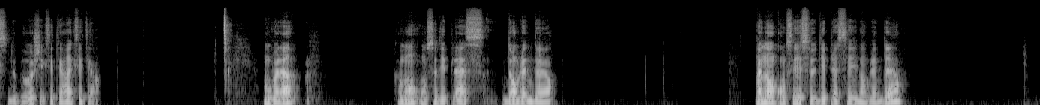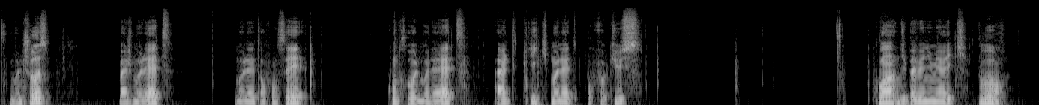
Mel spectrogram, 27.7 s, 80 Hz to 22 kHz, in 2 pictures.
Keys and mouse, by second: 1.9-7.2 middle drag, 10.1-14.0 middle drag, 15.1-15.9 shift+middle drag, 16.7-18.0 middle drag, 19.2-20.1 ctrl+middle drag, 21.0 alt+middle click, 22.5 alt+middle click, 23.1-23.7 middle drag, 24.0 alt+middle click, 25.1-25.5 middle drag, 26.6 KP_Decimal.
